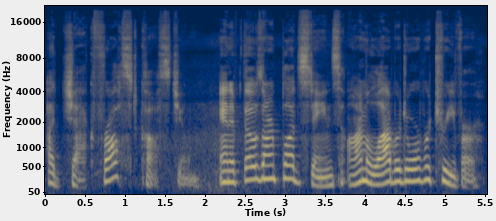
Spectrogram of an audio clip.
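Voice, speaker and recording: An actress as a sassy 1940s female private eye in a comic radio play. Her voice swings freely in pitch over a gravelly creak, and she tosses out dry, teasing quips. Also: expressive, measured pace, fairly bright tone. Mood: excited, curious. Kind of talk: comedic retro radio drama acting.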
